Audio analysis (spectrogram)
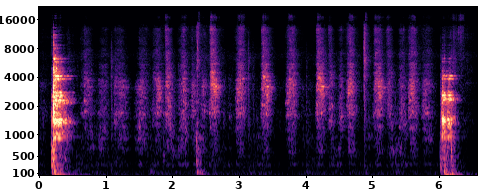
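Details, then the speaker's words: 3D-printed home gym pulley with large bearings and a steel axle, under load: soft plastic scraping between clunks as the wheel rubs the housing sides. Washers are needed as spacers; pulley wheel rubbing on housing. "You can hear the actual pulley or the wheel hitting the sides of the pulley. I definitely need to put little washers in between there so it keeps them farther apart, because the wheel can right now just push up against the side, so you can hear the plastic like skimming against each other."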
